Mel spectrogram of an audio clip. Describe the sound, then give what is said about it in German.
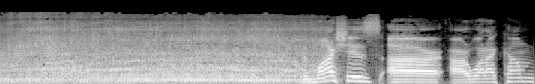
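A boat's motor drones steadily with a broad wash of water and wind noise as the boat travels through marshes in the hours before sunset, then a man starts speaking over the fading engine sound for the last couple of seconds. “Alle sind zurückgekehrt in die Boote.”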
